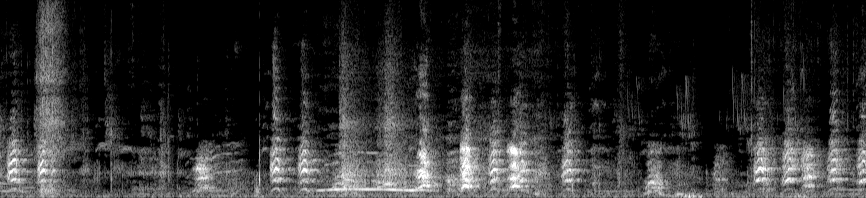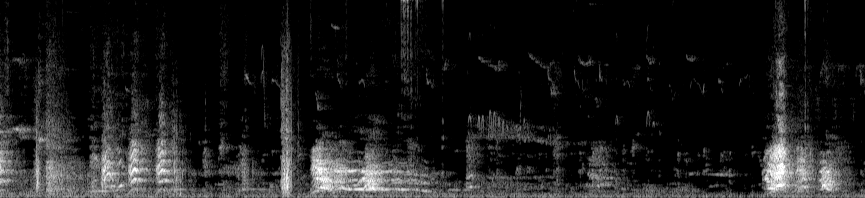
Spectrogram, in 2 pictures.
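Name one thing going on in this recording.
Dry grass rustles under a dog's paws.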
